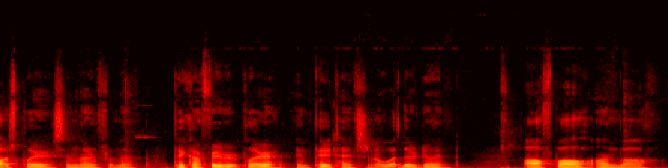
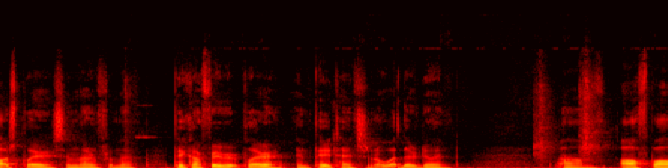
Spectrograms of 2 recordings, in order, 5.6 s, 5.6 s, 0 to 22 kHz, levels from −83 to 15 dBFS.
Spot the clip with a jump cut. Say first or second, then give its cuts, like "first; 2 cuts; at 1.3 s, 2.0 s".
first; 1 cut; at 4.2 s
